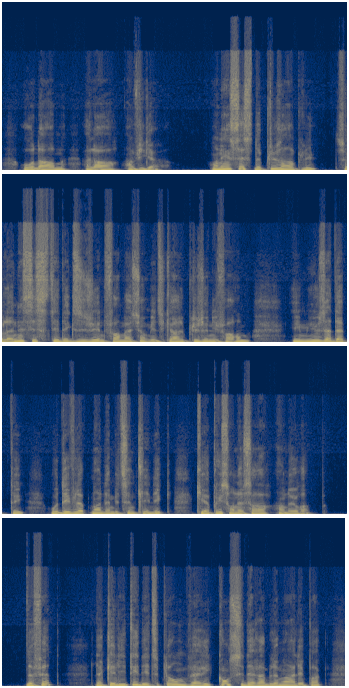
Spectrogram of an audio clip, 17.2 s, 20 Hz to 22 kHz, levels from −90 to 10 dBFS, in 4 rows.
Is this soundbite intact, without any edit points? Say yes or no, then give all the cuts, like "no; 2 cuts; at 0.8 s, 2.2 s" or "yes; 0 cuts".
no; 1 cut; at 2.4 s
